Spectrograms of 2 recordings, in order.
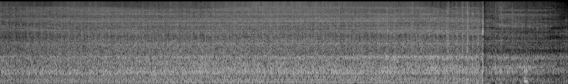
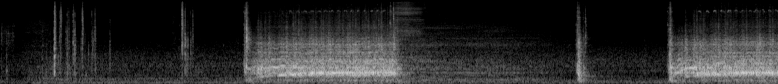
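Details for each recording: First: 1937 Buick Special straight-eight, sitting for decades, runs with a busy, rattly idle and a little backfire, with the carburetor throttle held open by a screwdriver, for about five seconds, then cuts out as it runs out of fuel. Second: 1937 Buick Special straight-eight, neglected for decades, on a first start attempt with fuel added: two bursts of starter whirring that never catch; cranks but won't start, and it may not be getting enough fuel.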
